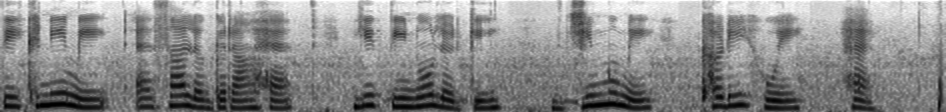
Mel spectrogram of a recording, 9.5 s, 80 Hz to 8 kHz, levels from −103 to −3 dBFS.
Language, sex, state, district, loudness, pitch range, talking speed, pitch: Hindi, female, Punjab, Fazilka, -11 LUFS, 200-250 Hz, 90 wpm, 215 Hz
